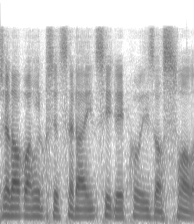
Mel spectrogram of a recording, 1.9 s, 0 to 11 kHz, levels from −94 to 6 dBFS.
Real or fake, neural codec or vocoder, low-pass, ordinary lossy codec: fake; codec, 16 kHz, 0.5 kbps, FreqCodec, larger model; 7.2 kHz; AAC, 48 kbps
